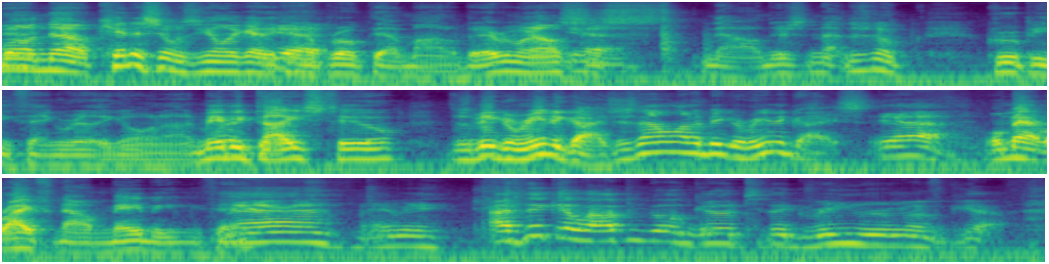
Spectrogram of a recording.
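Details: Adult male speaker in conversation; Typical speech.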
